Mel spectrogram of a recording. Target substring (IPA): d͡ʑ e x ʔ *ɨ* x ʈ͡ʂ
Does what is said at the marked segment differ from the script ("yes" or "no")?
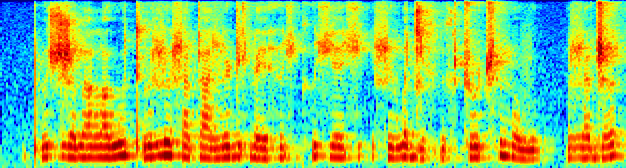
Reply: no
